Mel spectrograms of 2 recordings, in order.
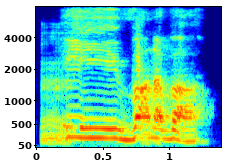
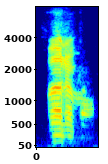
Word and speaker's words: Ivanova: But okay, and we're still getting feedback that we don't know how to pronounce Ivanova's last name, and Ivanova. I'm getting it now. Ivanova, yes.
